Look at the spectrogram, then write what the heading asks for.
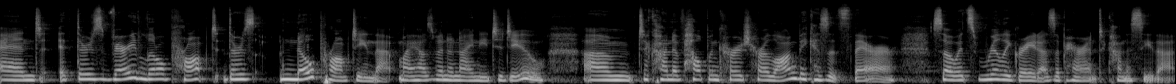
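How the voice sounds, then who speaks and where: A woman with a Canadian accent, a normal speaking voice, medium pitch, ordinary pitch variation, and a moderate pace. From Canada. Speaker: school parent. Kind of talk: casual interview.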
